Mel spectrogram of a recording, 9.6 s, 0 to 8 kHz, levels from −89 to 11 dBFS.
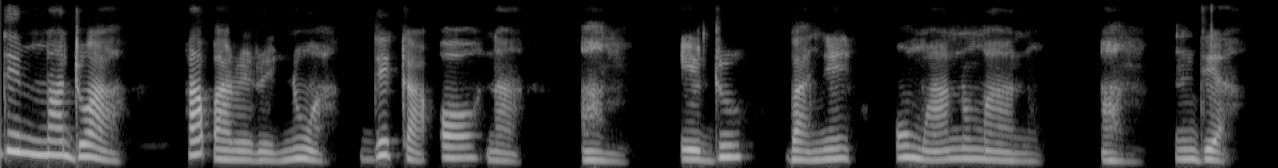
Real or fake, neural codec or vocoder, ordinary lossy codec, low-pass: fake; codec, 44.1 kHz, 7.8 kbps, DAC; none; 7.2 kHz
